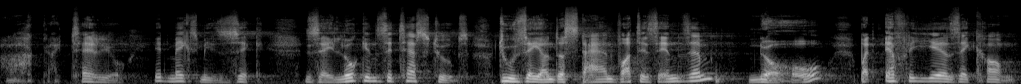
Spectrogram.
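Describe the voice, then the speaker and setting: Man acting a husky, cantankerous old scientist, hall echo. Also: medium pitch, animated, slow pace, a bit bright, exaggerated voice. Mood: grumbling. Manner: grumbling, exasperated, inverted foreign-sounding phrasing. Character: cantankerous old male research scientist, grumbling yet fond. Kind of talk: old-time radio drama recreation performed live. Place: large hotel meeting room at a convention. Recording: echoey hall, live stage performance.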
